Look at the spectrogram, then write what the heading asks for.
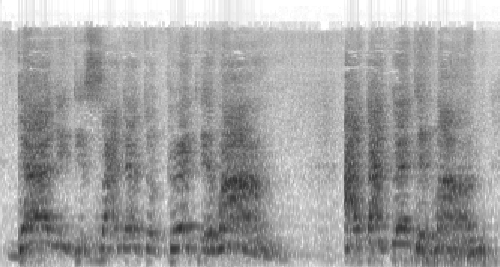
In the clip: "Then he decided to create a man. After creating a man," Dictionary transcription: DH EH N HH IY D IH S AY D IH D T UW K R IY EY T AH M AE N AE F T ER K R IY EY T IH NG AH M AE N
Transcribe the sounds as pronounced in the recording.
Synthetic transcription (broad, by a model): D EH N HH IY D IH S AY D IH D T UW K R IY EY T AH M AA N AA T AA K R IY EY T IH M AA N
